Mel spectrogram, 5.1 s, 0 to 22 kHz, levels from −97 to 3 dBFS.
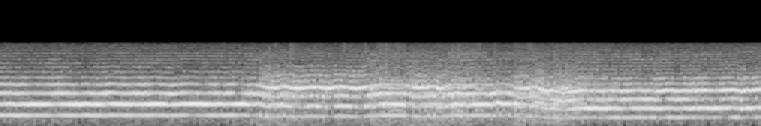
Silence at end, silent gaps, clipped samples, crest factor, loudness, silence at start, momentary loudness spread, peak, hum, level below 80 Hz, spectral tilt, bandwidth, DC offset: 0 s; none; 0.5%; 6 dB; -7 LUFS; 0 s; 1 LU; 0 dBFS; none; -44 dBFS; -7.5 dB/octave; 5.4 kHz; under 0.1%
